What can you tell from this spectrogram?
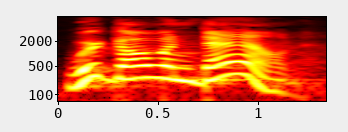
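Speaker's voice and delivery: high, loud, slowing cry of doom; imitating men sure the boat is sinking; terrified disciples. Disciples in the storm crying out in terror. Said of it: "were so terrified that they said".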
